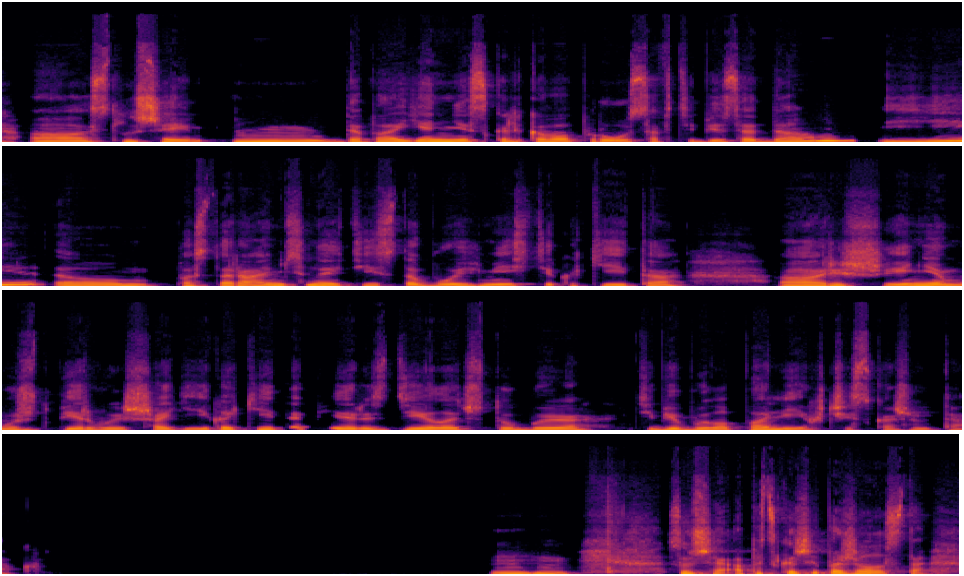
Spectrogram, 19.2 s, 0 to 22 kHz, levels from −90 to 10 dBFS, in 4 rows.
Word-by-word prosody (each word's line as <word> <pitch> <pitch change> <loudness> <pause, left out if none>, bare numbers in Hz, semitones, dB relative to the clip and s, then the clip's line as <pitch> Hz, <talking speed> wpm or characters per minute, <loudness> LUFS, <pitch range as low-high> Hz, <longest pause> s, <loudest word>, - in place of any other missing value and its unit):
Э, 160 -1 +1
слушай, 165 -2 0
м, 165 -3 +1
давай 170 +7 +1
я 245 -3 +3
несколько 185 -4 +2
вопросов 180 -5 0
тебе 155 0 -5
задам 200 - +2
и, 240 - +2
эм, 195 -3 +1
постараемся 185 +6 +1
найти 205 -1 +1
с 215 0 -10
тобой 180 +1 +2
вместе 180 +1 -1
какие-то, 165 -1 -4 0.5
э, 165 -1 +3
решения. 170 +4 +3
Может, 160 -4 -3
первые 155 -2 -1
шаги 150 0 -1
какие-то 195 -3 -2
пер 170 -2 +2
сделать, 160 0 +1
чтобы 155 -3 -1 0.2
тебе 165 +1 -1
было 155 -1 -1
полегче, 150 -8 -2
скажем 125 +1 -8
так. 120 0 -17 2.2
Мгм. 160 -4 -1 0.4
Слушай, 200 -3 +2
а 160 - -3
подскажи, 200 +6 +1
пожалуйста, 155 - +2
170 Hz, 115 wpm, -22 LUFS, 155-190 Hz, 2.2 s, я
